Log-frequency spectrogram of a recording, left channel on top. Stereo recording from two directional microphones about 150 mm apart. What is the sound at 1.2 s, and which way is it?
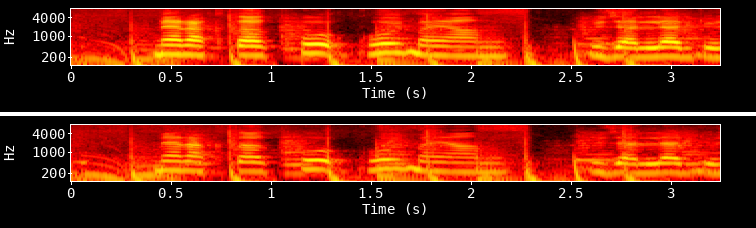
Speech, 5° left (ahead or behind).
